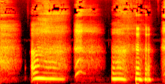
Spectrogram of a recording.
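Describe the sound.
A person gasping and struggling to catch their breath, with several loud, voiced gasps and sighing breaths separated by short pauses, the last ones coming in quick, broken catches.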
